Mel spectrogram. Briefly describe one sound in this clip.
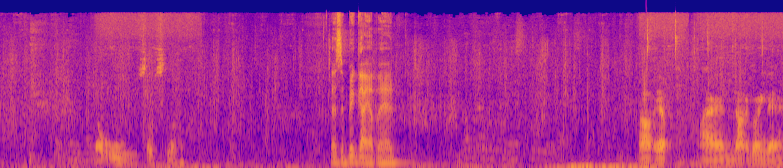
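Water splashes softly with wading steps.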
